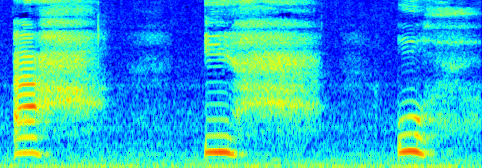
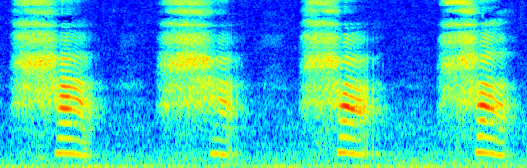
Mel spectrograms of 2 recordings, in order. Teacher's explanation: ہا بھی حلق کے درمیانی حصے سے ادا ہوگا, اور جیسے میں پہلے بتا چکی ہوں کہ ہا کی ادائیگی شارپ ہوتی ہے.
